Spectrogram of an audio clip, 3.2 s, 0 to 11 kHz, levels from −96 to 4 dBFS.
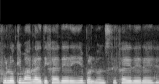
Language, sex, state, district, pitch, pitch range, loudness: Hindi, female, Uttar Pradesh, Budaun, 225 Hz, 220-235 Hz, -15 LUFS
